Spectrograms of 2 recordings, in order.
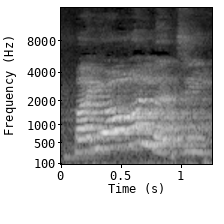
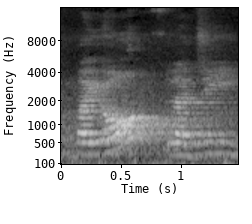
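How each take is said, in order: First: Biology slowly in one piece, O strong and long; loud, drawn-out O in Biology; stress on vowel. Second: Biology very slowly, split "bio... logy"; teacher's slow two-part biology; stressed syllable broken out. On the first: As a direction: punch the O in Biology. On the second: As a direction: pause after the long O in biology. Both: Shown as a demonstration. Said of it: "stress the vowels here".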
